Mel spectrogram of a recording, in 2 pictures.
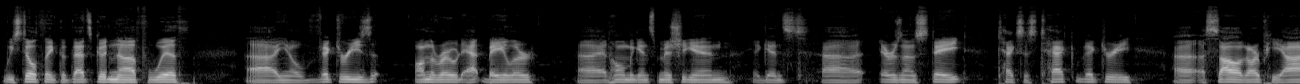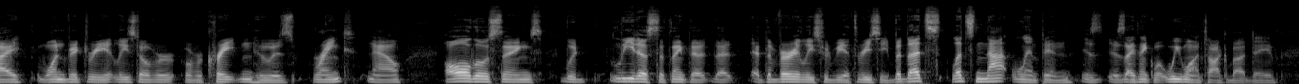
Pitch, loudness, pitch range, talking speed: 110 Hz, -25 LUFS, 105-115 Hz, 185 wpm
